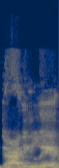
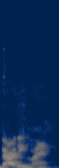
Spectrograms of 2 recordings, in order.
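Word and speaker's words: Dotti Lyne: Is it Dottie Lynn or Dottie Lane? I think I'm saying it wrong. Dottie Lane. My bad.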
